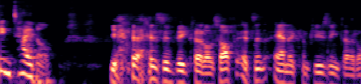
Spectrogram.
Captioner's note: laughs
